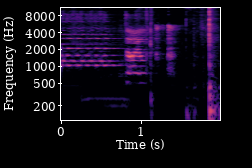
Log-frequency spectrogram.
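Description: A mobile phone rings with a bright, buzzy electronic tone that shifts through a few short notes, followed by a couple of sharp taps or clicks. No one speaks.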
